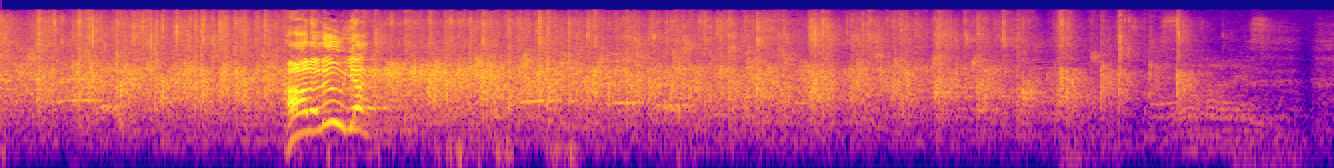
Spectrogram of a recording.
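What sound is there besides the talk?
audience clapping hands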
